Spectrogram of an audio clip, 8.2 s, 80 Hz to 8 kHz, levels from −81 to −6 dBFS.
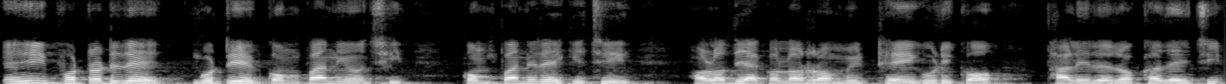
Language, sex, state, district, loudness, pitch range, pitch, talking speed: Odia, male, Odisha, Nuapada, -15 LUFS, 150-170 Hz, 160 Hz, 115 wpm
